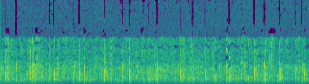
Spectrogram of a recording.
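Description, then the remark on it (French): A crowd applauds steadily in tribute to journalists, a dense patter of many hands clapping that holds at a fairly even level for a few seconds with no voices over it. “Applaudissez la cohorte de journalistes, applaudissez la chaîne ininterrompue de ceux qui ont porté haut les couleurs de la liberté.”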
